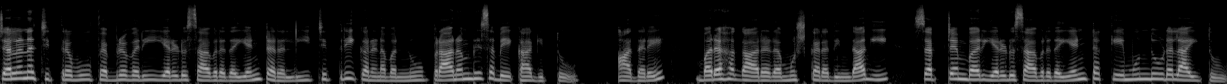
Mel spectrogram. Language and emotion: Kannada, neutral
